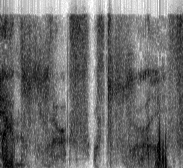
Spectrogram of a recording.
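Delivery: wrestler promo voice spoken through clenched teeth. Showing Matt how to do the restarted promo, as a Sid promo with teeth kept together. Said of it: "keep your teeth together when you say it. That's how you do a Sid promo".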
